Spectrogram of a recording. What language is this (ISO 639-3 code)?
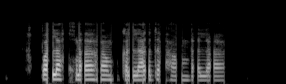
pus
